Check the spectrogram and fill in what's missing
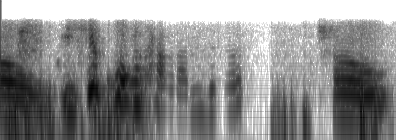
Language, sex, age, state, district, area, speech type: Bodo, female, 60+, Assam, Kokrajhar, rural, conversation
